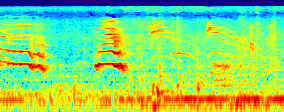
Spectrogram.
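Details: Mother cat talking to her kittens: a few short, rising-and-falling meows and chirps, the strongest near the start and middle, with softer trills later over a low steady hum.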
